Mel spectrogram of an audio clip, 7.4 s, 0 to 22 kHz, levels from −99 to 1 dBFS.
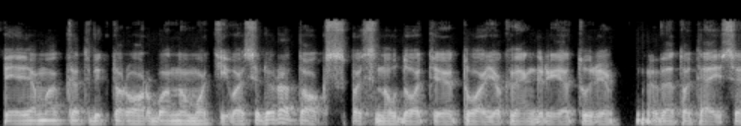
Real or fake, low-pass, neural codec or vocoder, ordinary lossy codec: real; 10.8 kHz; none; Opus, 24 kbps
